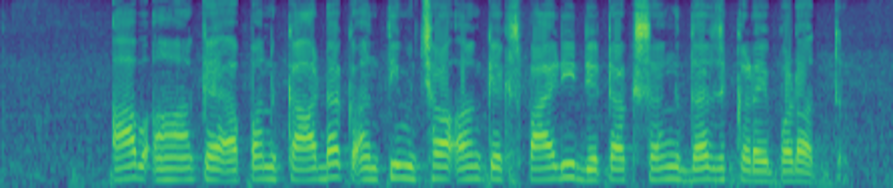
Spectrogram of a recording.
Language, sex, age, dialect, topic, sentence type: Maithili, male, 18-24, Eastern / Thethi, banking, statement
